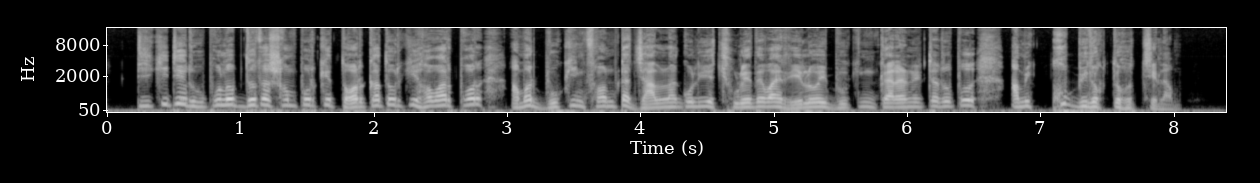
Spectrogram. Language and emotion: Bengali, angry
